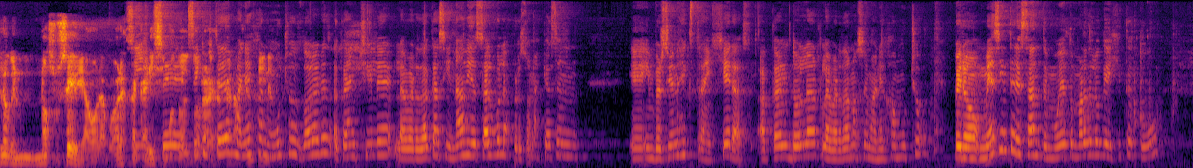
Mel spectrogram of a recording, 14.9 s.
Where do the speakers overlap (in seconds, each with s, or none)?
1.6 s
